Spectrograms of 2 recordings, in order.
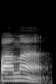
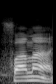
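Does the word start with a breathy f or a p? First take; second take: p; f. First: It begins with a p sound. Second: It begins with a breathy f sound. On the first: The speaker calls it wrong. "jangan pama" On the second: The speaker calls it right. "fa ada anginnya"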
